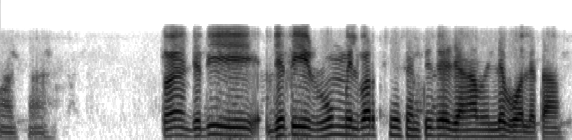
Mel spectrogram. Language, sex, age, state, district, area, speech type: Odia, male, 45-60, Odisha, Nuapada, urban, conversation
